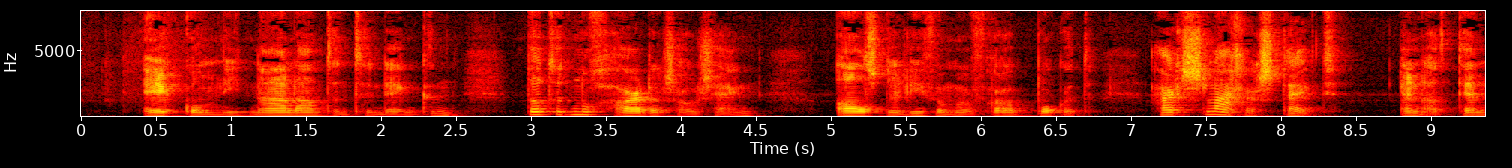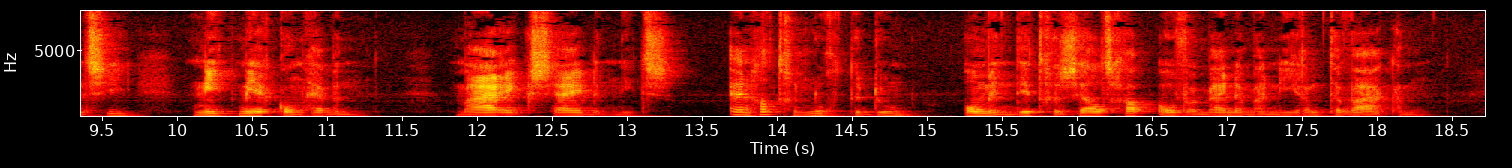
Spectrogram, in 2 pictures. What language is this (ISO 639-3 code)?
nld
